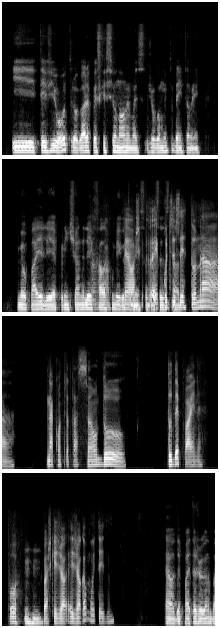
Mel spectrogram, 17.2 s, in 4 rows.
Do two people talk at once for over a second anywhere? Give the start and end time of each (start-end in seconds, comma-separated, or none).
6.1-8.0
